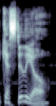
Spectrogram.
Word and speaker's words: Castillo: Ricky Castillo. That one I don't mind. Fleetwood, Connor, Scott, Jaeger, Hughes, Castillo. You're wondering why I pronounced it that way. Apparently that's how he wants it pronounced.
